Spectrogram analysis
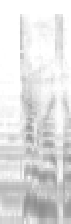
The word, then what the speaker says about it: Tannhauser: why what's your name Tannhauser we'd pronounce it tan Wazza with an armload German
